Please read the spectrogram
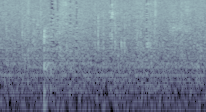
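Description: Faint handling of a small cardstock box as a paper band is wrapped round it, with one small click about half a second in.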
